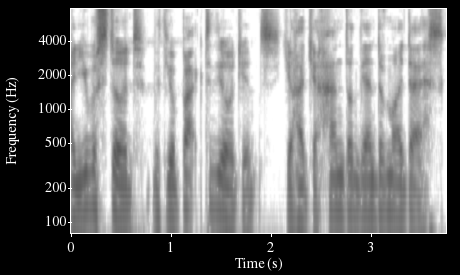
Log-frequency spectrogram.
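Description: Using an ordinary speaking voice, a man talks fairly quickly at a medium pitch with ordinary pitch variation. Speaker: podcast host. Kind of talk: interview, podcast intro. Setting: studio.

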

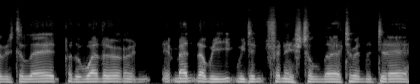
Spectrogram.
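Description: A man with a Teesside accent talks at a very fast pace. His medium-pitched voice is monotone and flat. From northeast England (Yarm, near Middlesbrough). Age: 30s. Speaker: motorcycle racer and test rider. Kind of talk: interview. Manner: repeats words, slightly halting.

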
